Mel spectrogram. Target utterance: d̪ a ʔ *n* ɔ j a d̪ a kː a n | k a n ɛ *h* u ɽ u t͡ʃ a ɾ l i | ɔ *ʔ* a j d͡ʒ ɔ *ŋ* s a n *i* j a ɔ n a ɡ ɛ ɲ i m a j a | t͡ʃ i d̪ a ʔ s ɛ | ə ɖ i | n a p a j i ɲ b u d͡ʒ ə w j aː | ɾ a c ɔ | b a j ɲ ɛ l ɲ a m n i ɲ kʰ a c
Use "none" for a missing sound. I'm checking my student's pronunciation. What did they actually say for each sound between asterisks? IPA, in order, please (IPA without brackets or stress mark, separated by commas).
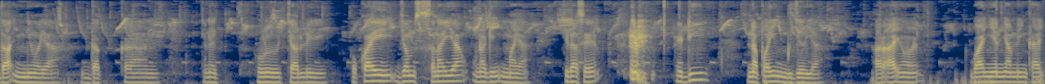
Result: ɲ, h, k, m, a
